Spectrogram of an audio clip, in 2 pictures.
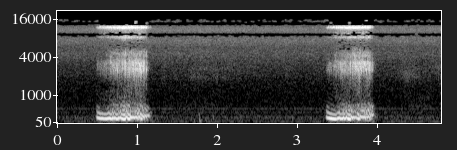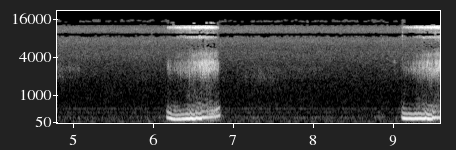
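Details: Sleeping house cat, worn out on a dark New Year's Day afternoon, giving four deep, buzzing, rattly snores at a steady pace of about one every three seconds, with quiet pauses between breaths.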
